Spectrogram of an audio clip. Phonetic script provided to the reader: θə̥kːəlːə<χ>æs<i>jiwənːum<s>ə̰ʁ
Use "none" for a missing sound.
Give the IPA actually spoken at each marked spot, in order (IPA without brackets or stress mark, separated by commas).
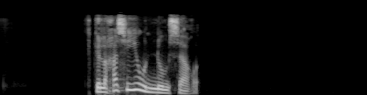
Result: χ, i, s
